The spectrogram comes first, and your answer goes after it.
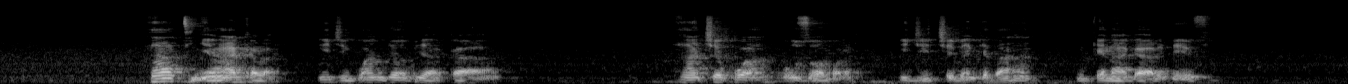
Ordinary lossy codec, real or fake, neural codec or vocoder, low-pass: none; fake; vocoder, 22.05 kHz, 80 mel bands, Vocos; 9.9 kHz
